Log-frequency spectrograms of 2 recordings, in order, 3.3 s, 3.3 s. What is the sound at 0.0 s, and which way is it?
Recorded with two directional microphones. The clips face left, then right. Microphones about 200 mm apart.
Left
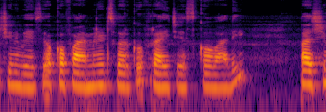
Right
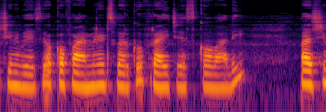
Speech, 10° right (ahead or behind).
